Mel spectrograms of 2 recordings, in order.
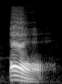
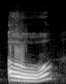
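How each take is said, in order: First: The vowel is the 'or' sound, as in morsel. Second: The vowel is a plain rounded 'oh' sound. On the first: The speaker calls it right. "O and R together make O sound" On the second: The speaker calls it wrong. "not O"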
